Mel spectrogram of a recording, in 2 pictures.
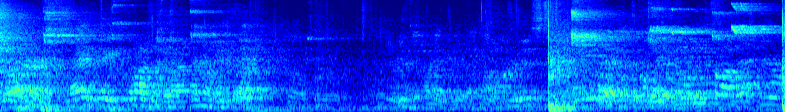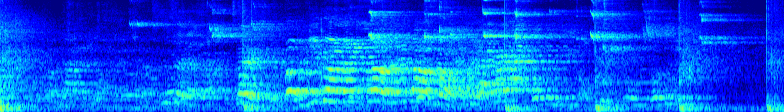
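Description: A basketball is dribbled on a hardwood court in a large echoing gym.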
